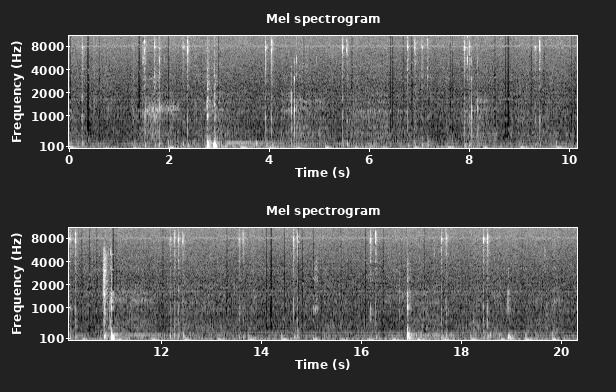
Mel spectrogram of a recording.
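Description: Near silence: faint, irregular clicks of a computer mouse and keyboard, with a few slightly louder knocks, over a faint low hum.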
